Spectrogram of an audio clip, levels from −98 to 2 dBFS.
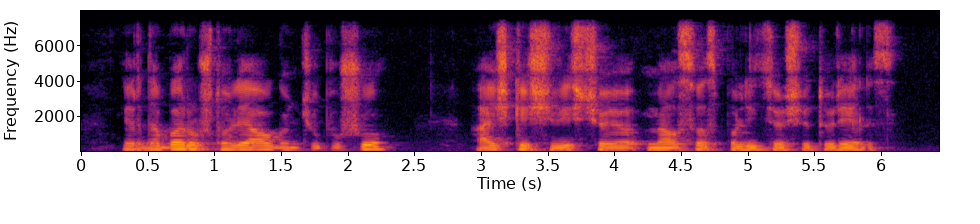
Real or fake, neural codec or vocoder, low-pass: real; none; 7.2 kHz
